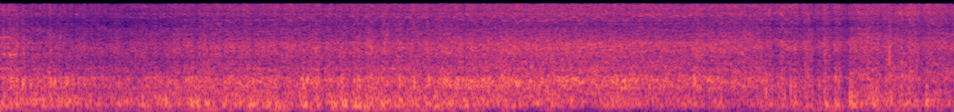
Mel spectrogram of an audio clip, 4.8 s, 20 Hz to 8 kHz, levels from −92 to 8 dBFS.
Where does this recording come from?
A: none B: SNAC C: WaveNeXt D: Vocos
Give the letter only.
A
